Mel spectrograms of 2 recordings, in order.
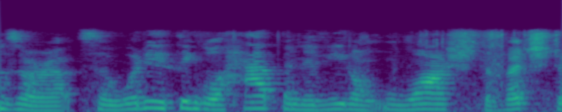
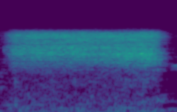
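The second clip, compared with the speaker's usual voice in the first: steam hiss sound. Acted. Imitating steam from the pot.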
